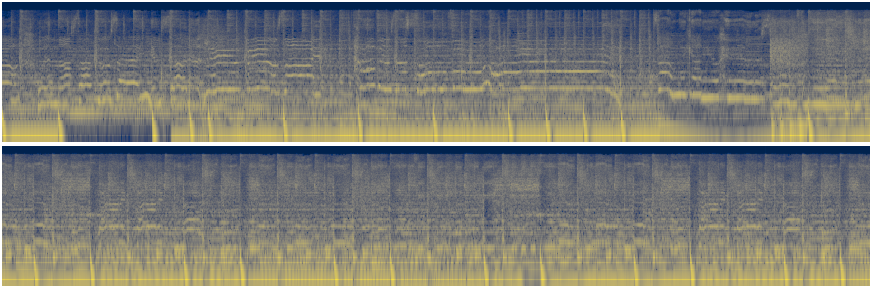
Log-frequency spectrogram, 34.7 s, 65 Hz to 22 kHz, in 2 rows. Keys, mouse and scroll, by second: 0.9-1.3 alt+scroll down 1, 1.3 alt+scroll up 1, 3.1 alt+scroll down 1, 3.7 alt+scroll up 1, 5.6 click, 7.9 click, 9.9-10.2 alt+scroll up 1, 10.2 alt+scroll down 1, 10.5 click, 10.9 F7, 11.4-11.7 alt+scroll up 1, 12.0 click, 13.2-16.6 typing, 16.7-17.1 alt+scroll up 1, 17.1 click, 17.5 Return, 18.1-21.0 drag, 21.0 alt+scroll down 1, 21.2 alt+scroll up 1, 21.4 click, 21.9 alt+scroll up 2, 22.1 click, 23.0 alt+scroll up 2, 23.4-24.9 shift+drag, 25.0 click, 25.6 alt+scroll down 2, 25.8-26.6 alt+scroll up 2, 28.2 alt+click, 32.2 alt+scroll down 1, 32.4 alt+scroll up 1, 32.8 click, 33.4-34.7 shift+drag.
